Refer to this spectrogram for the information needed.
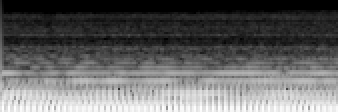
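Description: Two steady, sustained hummed tones an octave apart sound together, a low one and a higher one, blending into a continuous hum that holds evenly without pause or change in loudness.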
